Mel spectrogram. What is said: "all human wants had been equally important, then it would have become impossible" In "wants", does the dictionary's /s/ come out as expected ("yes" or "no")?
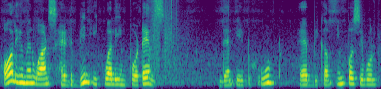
yes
